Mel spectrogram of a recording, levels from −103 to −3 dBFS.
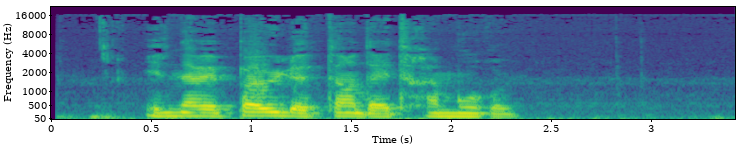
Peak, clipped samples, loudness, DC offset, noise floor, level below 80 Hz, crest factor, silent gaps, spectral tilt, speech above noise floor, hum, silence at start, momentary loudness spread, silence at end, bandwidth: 0 dBFS; under 0.1%; -13 LUFS; under 0.1%; -42 dBFS; -38 dBFS; 14 dB; none; -7.5 dB/octave; 31 dB; none; 0.05 s; 13 LU; 0.05 s; 17 kHz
